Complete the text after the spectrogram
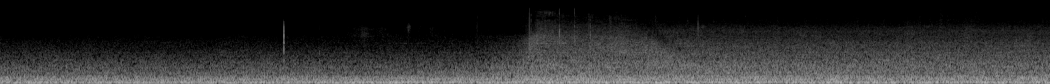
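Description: Tyres hiss on the road surface.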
